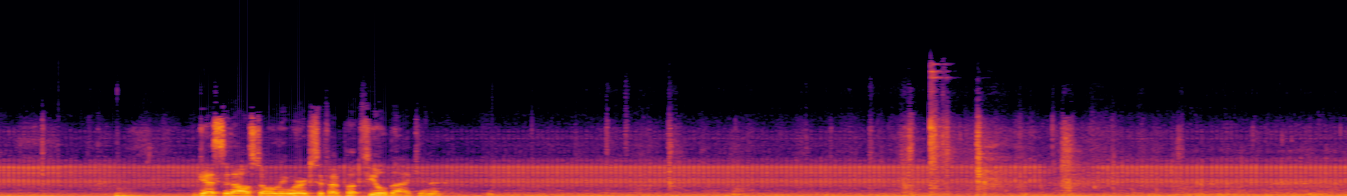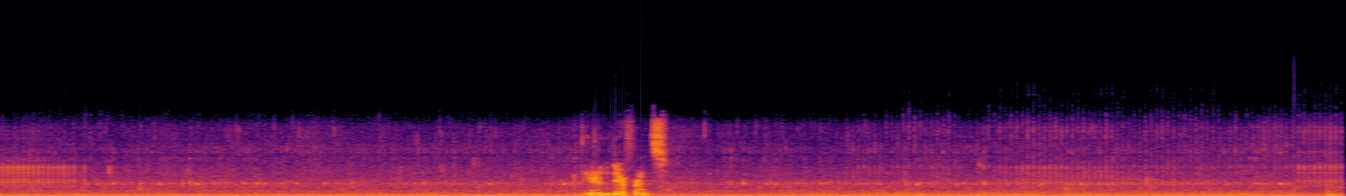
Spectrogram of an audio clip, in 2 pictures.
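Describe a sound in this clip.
A machine engine hums steadily nearby.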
